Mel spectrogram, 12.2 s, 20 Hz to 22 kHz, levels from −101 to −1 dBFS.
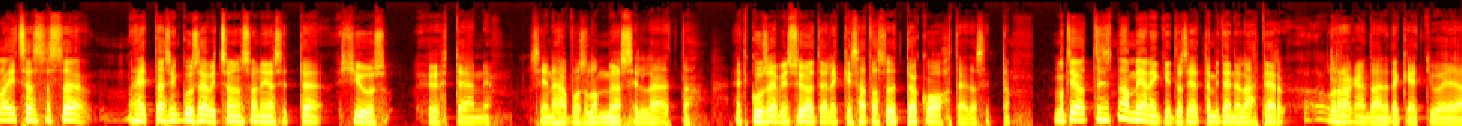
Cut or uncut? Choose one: uncut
